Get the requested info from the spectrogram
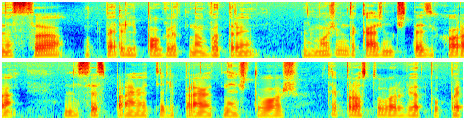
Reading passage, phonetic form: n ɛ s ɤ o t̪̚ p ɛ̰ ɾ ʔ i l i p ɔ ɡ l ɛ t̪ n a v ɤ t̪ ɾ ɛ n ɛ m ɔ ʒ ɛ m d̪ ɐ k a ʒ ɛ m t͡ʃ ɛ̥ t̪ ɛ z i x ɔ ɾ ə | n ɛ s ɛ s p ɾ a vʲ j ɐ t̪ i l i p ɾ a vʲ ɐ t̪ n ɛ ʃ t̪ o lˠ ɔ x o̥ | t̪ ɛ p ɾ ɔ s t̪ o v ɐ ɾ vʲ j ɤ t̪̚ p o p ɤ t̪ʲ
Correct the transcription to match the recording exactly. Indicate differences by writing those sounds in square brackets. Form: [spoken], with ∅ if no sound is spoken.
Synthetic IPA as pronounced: n ɛ s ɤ o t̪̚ p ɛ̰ ɾ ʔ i l i p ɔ ɡ l ɛ t̪ n [ɐ] v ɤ t̪ ɾ ɛ n ɛ m ɔ ʒ ɛ m d̪ ɐ k a ʒ ɛ m t͡ʃ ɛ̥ t̪ ɛ z i x ɔ ɾ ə | n ɛ s ɛ s p ɾ a vʲ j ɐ t̪ i l i p ɾ a vʲ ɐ t̪ n ɛ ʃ t̪ o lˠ ɔ [ʃ] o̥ | t̪ ɛ p ɾ ɔ s t̪ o v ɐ ɾ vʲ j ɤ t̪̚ p o p ɤ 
